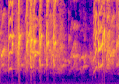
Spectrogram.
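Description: Lovebirds and budgerigars chirp in a dense, shrill chatter of rapid overlapping tweets, close and loud with a brief lull in the middle.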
